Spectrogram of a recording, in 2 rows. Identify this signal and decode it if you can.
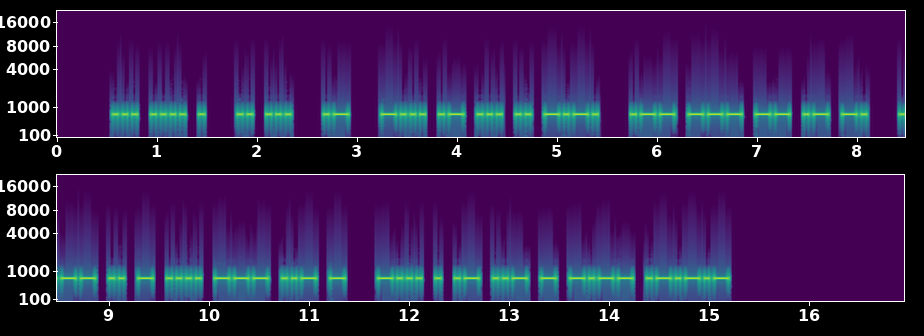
Morse code, heard as a keyed tone, about 25 wpm, 700 Hz. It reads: SHE IS A BASIC WOMAN WITHOUT BEAUTY.
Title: Sentences from Top 1000 Words - Review Part 3 - 25wpm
